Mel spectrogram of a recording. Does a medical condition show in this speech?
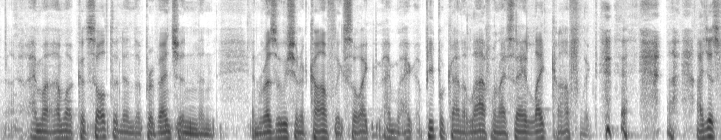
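No.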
